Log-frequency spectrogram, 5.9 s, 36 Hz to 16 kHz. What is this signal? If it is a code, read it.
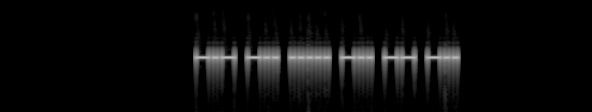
Morse code, heard as a keyed tone, about 28 wpm, 700 Hz. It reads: KD5DMD
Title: USA Call Signs - 6 Characters - Repeated 2x - 28wpm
